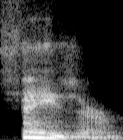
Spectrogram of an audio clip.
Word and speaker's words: Feser: It's pronounced Phaser, but it's spelled F-E-S-R. So I keep calling him Feser, but it's not. It's Phaser, like Star Trek Phaser.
